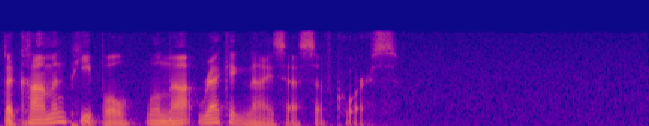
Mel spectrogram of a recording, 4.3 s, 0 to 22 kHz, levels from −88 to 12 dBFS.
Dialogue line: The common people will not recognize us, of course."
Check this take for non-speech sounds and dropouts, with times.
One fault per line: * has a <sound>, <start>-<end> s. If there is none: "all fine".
all fine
